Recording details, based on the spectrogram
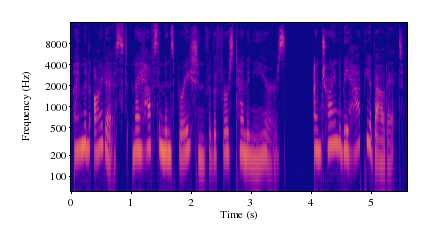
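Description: A woman's voice: medium pitch, normal speed, darkish tone, dry recording, studio quality, pitched above the performer's own voice, close to an everyday voice. A woman voicing a frustrated young woman artist who speaks in an impassioned, raised voice.

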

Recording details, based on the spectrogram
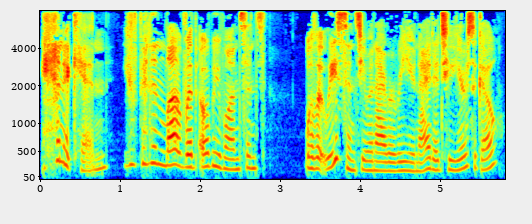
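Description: A woman reading a story aloud, voicing a calm, loving young woman, a little higher than her narration. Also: moderate pace, no echo, studio quality, close to an everyday voice. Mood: gently reassuring.

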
